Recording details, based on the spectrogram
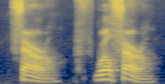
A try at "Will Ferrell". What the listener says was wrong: Sounds like you're saying Farrell. That's Will Ferrell.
